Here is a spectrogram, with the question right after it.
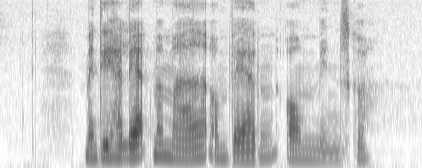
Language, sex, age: Danish, female, 30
